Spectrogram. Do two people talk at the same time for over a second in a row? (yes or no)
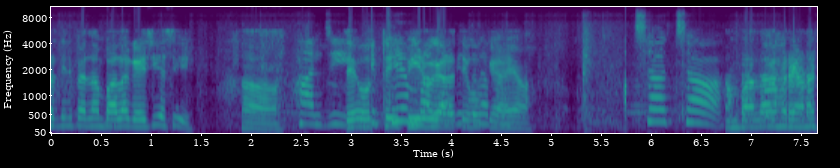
yes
